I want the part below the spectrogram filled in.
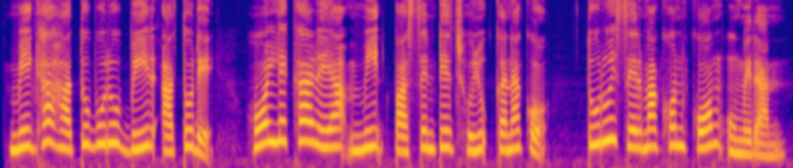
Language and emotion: Santali, neutral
